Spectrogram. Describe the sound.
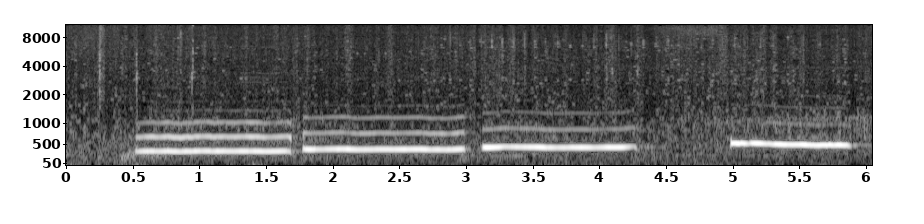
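A voice imitates the call of a pearl-spotted owl, a tiny owl of Africa: three loud, sustained whistled notes, each slightly higher than the last, then a brief pause and a fourth, higher note. No talking.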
